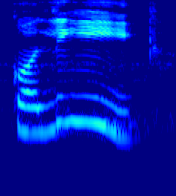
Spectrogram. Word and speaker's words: colleague: Okay, GUE sounds like G. Tongue. Say with me, tongue. League, league. Colleague, colleague.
